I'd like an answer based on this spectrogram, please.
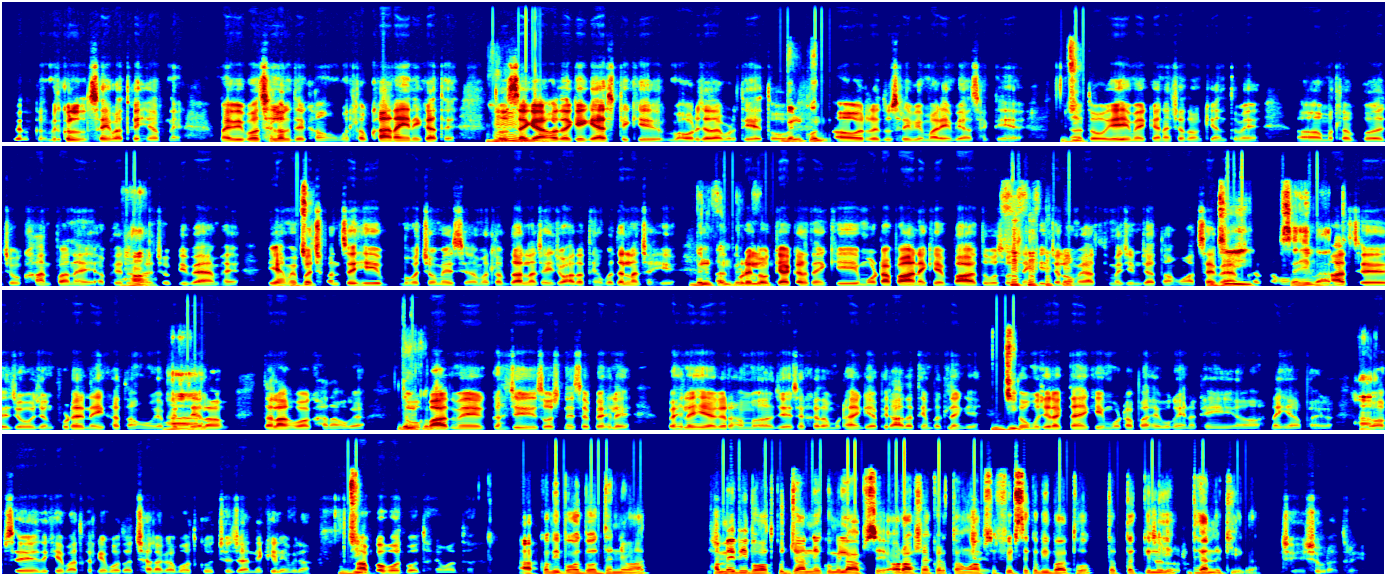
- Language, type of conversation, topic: Hindi, unstructured, क्या मोटापा आज के समय की सबसे बड़ी स्वास्थ्य चुनौती है?
- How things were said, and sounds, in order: laughing while speaking: "से"; distorted speech; other background noise; chuckle; in English: "जंक फ़ूड"; tapping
